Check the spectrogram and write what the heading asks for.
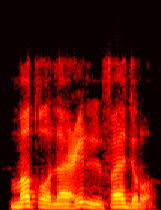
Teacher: طا پر قلقلہ بھی ہے اور طا موٹا بھی ہوگا، جبکہ فجر جیم پر قلقلہ ہے۔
